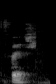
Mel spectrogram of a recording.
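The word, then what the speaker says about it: ghoti: You pronounce it fish. G-H-O-T-I? You pronounce it fish.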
